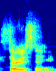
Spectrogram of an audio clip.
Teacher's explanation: So you're like aspirating out the th. And then eth is sort of like the or like bath. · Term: thorn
